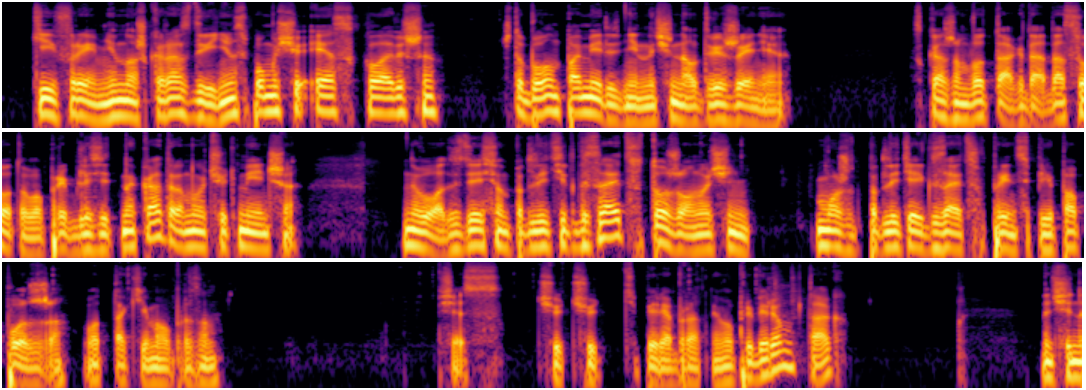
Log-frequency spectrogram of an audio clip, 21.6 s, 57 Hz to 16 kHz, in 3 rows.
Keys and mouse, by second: 2.8 space, 5.7 s, 10.9 space, 12.0 right drag, 12.5 g, 15.3 click, 15.6 space, 17.1 space, 17.3 right click, 17.9 right click, 18.4 s, 19.5 click, 19.7 space.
